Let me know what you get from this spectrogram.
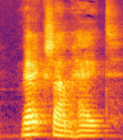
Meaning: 1. activity, operation 2. efficacy, efficaciousness 3. diligence
- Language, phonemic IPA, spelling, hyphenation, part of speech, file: Dutch, /ˈʋɛrk.saːm.ɦɛi̯t/, werkzaamheid, werk‧zaam‧heid, noun, Nl-werkzaamheid.ogg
